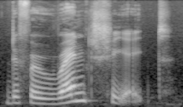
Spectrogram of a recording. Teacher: we don't stress on the second syllable, we stress on the third syllable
